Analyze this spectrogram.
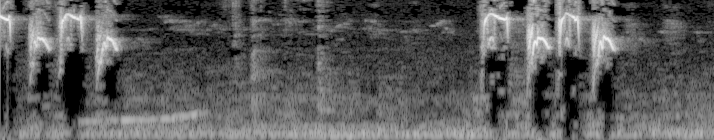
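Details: Prize Cinereous tit used as a singing lure: two short bursts of three or four loud high whistled notes, separated by a quiet gap with a faint rising tone, over low background noise.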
